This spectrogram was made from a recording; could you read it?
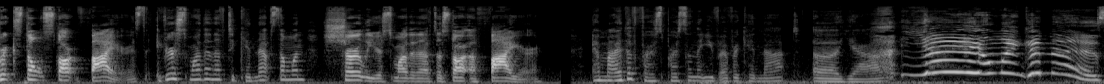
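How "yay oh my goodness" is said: delighted, gleeful, very high-pitched, long drawn-out "my". A kidnap victim learns they are the kidnapper's first, happy and gleeful. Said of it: "Why are you happy?".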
